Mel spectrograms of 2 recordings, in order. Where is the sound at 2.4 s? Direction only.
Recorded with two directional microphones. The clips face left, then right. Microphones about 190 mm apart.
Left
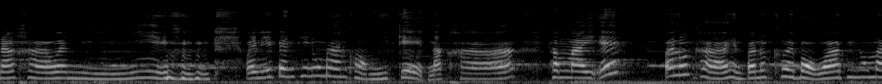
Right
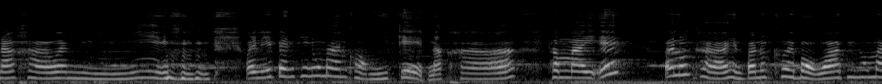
15° right (ahead or behind).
